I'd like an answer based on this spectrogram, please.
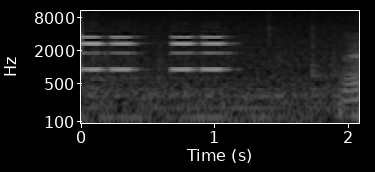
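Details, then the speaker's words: Zoll ProPaq MD monitor driven by a simulator raised to 160 bpm during heart rate limit testing: repeating pairs of high electronic beeps, the high heart rate alarm. "all right we're at one 60 now so it should start alarming high pressure"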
